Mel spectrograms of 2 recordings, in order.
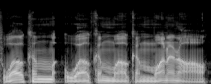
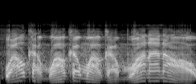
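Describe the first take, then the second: First: It is said in his normal voice. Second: It is said in an old-timey radio voice.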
